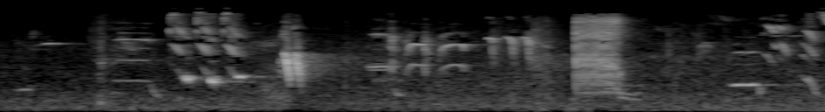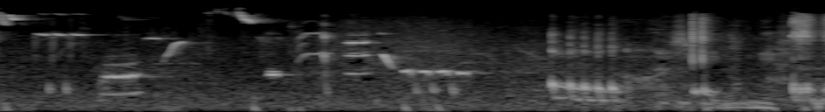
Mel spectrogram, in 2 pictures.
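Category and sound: bird, bird singing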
